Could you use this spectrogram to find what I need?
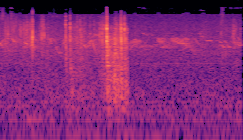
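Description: A gloved hand taps on a tape player.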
